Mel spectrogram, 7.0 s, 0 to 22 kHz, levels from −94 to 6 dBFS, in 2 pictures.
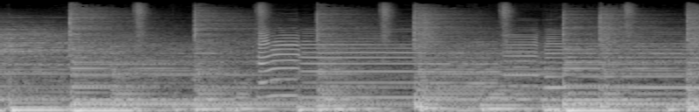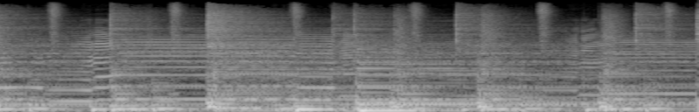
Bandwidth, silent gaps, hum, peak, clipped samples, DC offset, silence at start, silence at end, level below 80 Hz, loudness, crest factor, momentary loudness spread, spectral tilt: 19.5 kHz; none; none; -2 dBFS; under 0.1%; under 0.1%; 0 s; 0 s; -24 dBFS; -20 LUFS; 16 dB; 5 LU; -5.5 dB/octave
